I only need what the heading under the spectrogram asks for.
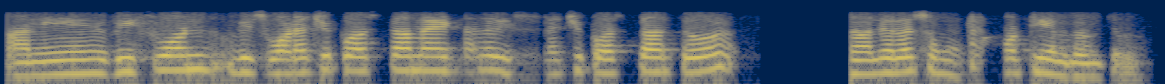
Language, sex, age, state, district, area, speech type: Goan Konkani, female, 30-45, Goa, Bardez, rural, conversation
